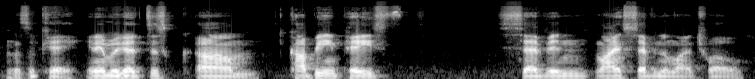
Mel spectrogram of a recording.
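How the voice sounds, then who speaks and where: A man's voice: on the low side, level tone, moderate pace, bright, forceful tone. A young man casually walking through a coding problem step by step, laid-back and patient as he studies for interviews. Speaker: interview candidate studying coding. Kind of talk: casual pair-programming chat.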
